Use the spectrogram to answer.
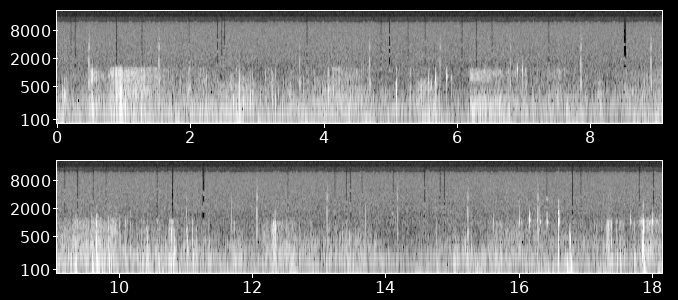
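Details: Low, rolling gurgles and rumbles with scattered small pops from a large belly; stomach growling (borborygmi) from gas and fluid moving through the gut.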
